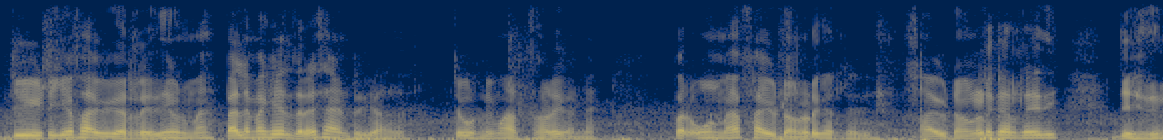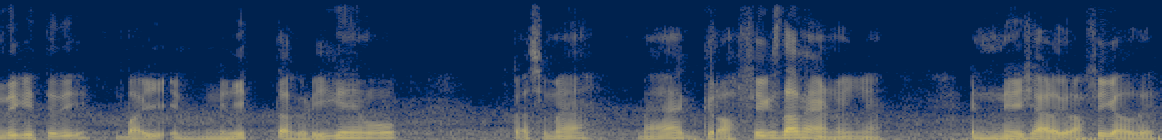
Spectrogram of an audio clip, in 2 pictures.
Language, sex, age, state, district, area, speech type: Dogri, male, 18-30, Jammu and Kashmir, Samba, urban, spontaneous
